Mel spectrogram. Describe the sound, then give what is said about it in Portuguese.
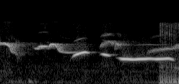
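A person whistles a short, bird-like phrase imitating a sabiá thrush's song: several clear sliding notes. The last long note falls, then a burst of rough noise cuts it off. “E assobiar também não sei.”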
